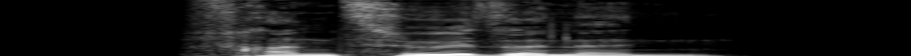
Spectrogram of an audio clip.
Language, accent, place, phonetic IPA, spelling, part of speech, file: German, Germany, Berlin, [fʁanˈt͡søːzɪnən], Französinnen, noun, De-Französinnen.ogg
- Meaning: plural of Französin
